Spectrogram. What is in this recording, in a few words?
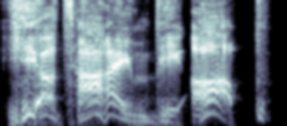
Male Troll Attack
